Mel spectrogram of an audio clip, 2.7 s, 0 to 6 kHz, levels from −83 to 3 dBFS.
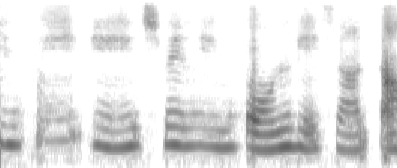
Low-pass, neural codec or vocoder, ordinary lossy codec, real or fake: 5.4 kHz; codec, 16 kHz, 0.7 kbps, FocalCodec; none; fake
